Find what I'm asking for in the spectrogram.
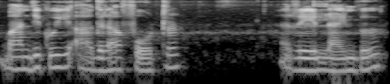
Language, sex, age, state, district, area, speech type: Sindhi, female, 45-60, Rajasthan, Ajmer, urban, spontaneous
